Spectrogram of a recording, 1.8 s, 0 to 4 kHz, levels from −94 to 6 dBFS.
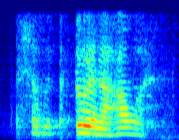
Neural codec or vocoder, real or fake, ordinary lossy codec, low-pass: codec, 24 kHz, 0.9 kbps, WavTokenizer, medium music audio release; fake; none; 3.6 kHz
